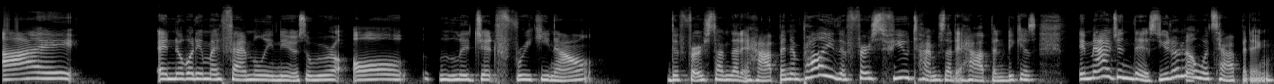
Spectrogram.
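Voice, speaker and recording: Speaking with a Spanish accent, a woman uses an animated tone and lively intonation at a fairly high pitch, keeping a moderate pace and very even loudness in a very clean recording with a silent background. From Spain. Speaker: streamer. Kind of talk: casual chat.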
